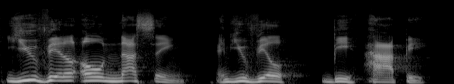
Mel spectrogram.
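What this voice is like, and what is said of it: Put-on German accent. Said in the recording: “That sounded more like Arnold Schwarzenegger, but anyway, that's my German accent. It's the best I can do.”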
